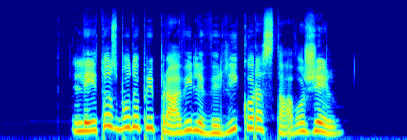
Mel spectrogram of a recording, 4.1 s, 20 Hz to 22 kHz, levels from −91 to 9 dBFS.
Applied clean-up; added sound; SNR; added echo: neural mask model DeepFilterNet 3.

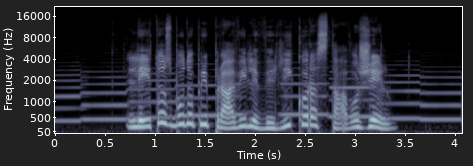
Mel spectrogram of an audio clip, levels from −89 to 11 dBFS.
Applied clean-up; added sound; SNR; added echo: none; Wind instrument, woodwind instrument; 17 dB; none.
